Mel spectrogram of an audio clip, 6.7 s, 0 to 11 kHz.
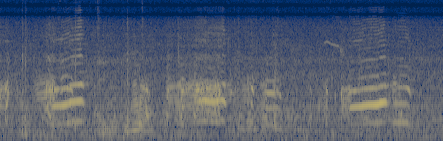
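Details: Swan family with newly hatched cygnets on their first day, 9 May 2024, phone recording: bursts of nasal honks roughly every two seconds, each with a clear tonal streak, brief gaps of quiet between.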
